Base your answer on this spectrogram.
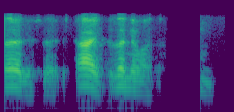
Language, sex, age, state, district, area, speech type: Kannada, male, 45-60, Karnataka, Bangalore Urban, urban, conversation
